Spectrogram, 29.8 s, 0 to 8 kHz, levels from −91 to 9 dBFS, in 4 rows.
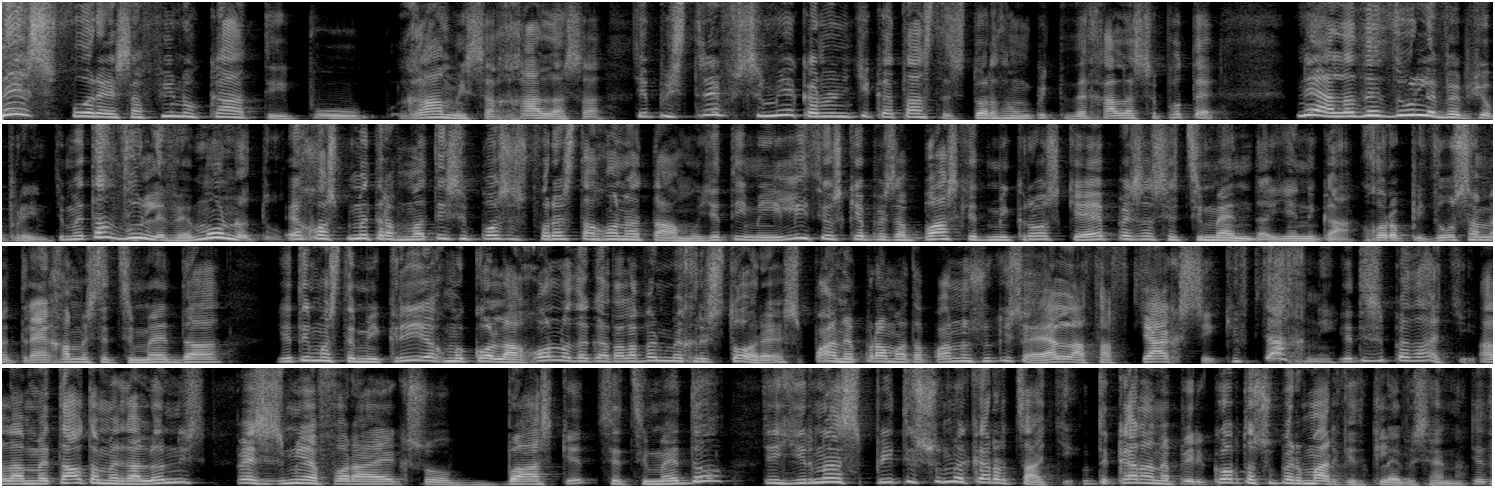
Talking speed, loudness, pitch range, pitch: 205 wpm, -25 LUFS, 160-235 Hz, 200 Hz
